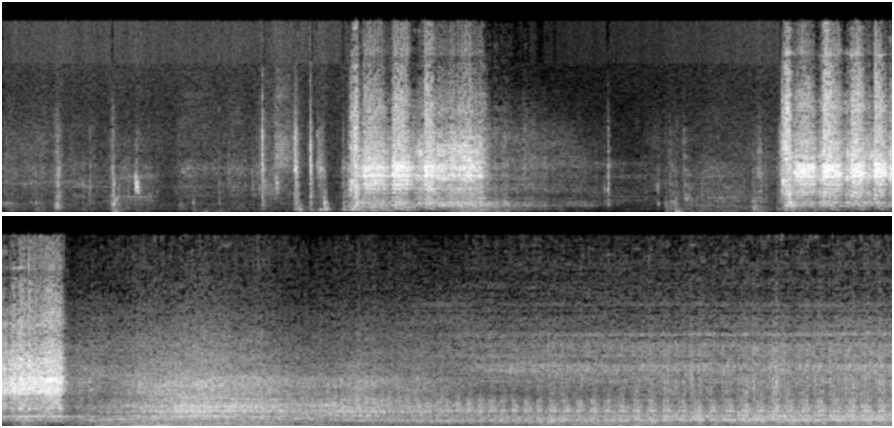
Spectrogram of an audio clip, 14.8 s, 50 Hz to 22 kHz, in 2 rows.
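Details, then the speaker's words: Mercruiser 120 hp inboard/outboard in a 1968 Starcraft Islander barn-find boat, first start after a jump-start with the choke opening. It cranks unevenly, catches around eight seconds, revs, then settles into a strong, even run. The engine runs well, though timing appears slightly too advanced. "That thing runs good. That surprises the crap out of me."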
